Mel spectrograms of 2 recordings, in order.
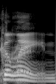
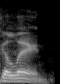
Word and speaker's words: Ghislaine: You're probably saying it Ghislaine. – Right. – Ghislaine. Yeah. – It's Ghislaine.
